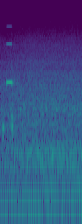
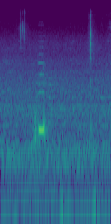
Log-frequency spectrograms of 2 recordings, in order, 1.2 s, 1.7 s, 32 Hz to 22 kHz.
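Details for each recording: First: Radio Shack HTX 202 handheld ham radio switched on after replacing the memory backup battery: one short, clean high beep, then quiet room hiss; it remembered 146.52 MHz, no more error, normal power-up. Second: Radio Shack HTX 202 handheld ham radio at switch-on, air conditioner running nearby: one short mid-pitched beep, then ER1 or ER2 error; settings not retained because the ~30-year-old memory backup battery is dead.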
